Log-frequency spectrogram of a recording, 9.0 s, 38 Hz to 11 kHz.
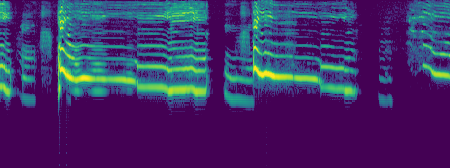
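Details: [1, 'Rat Terrier and Australian Shepherd mix dog howling indoors-quiet: a few short yips lead into three long, sustained howls that slide gently downward in pitch, separated by brief pauses and small yelps.']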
